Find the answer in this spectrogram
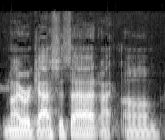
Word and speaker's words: nirogacestat: Maybe we ought to start talking about these new agents, particularly nirogacestat. Actually, I heard you pronounced it differently.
